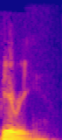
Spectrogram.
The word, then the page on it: Beery: beer·y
